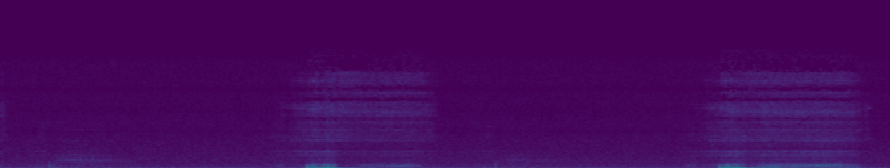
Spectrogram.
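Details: Low rattling snores on breathing in, about two in nine seconds, in a quiet room; ordinary snoring recorded as snoring ASMR.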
